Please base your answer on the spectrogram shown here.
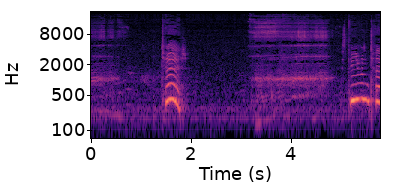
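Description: Loud vibrating snore sounds with a rising-falling pitch, separated by softer breathing; snoring during sleep.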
